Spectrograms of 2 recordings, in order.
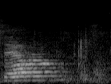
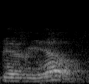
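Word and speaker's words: Beryel: It's Beryl Doris. She's right back there. And her name is spelled B-E-R-Y-E-L, so I think it should be Beriel. But she said no.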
